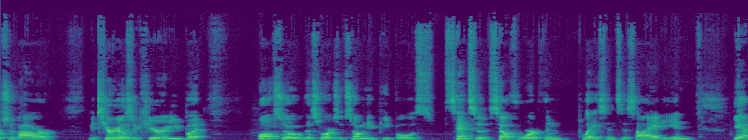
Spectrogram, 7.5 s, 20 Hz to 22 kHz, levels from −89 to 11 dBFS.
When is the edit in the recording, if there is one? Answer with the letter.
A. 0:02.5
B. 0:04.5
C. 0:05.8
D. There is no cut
D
